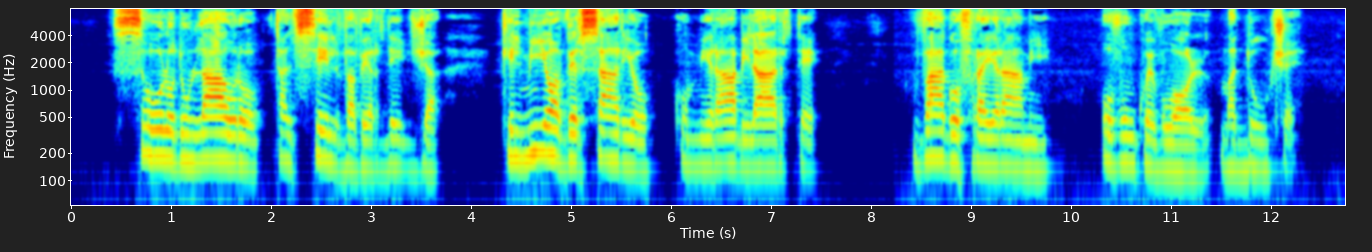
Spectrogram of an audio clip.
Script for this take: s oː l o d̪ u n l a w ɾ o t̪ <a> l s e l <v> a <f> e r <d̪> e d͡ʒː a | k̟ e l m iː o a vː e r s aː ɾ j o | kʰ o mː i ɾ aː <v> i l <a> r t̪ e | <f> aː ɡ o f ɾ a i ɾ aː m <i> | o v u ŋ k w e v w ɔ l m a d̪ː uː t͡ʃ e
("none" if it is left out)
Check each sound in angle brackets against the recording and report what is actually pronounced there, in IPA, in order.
a, v, v, d̪, b, a, v, i

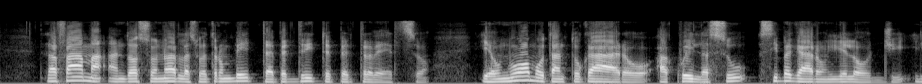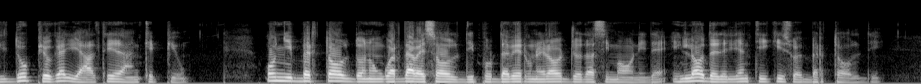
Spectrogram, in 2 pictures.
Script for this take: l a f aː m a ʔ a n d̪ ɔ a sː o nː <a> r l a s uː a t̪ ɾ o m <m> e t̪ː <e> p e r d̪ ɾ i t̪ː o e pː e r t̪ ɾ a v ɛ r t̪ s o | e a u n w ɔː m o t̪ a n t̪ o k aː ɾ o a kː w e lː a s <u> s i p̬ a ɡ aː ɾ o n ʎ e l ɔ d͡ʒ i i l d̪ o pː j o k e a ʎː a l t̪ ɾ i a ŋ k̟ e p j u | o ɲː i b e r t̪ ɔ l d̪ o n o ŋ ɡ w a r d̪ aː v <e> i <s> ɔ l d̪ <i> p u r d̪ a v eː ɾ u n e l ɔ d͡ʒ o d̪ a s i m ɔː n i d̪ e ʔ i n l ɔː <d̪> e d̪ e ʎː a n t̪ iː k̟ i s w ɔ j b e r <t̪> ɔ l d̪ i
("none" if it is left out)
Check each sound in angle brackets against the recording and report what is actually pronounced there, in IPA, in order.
a, b, a, u, a, s, i, d̪, t̪

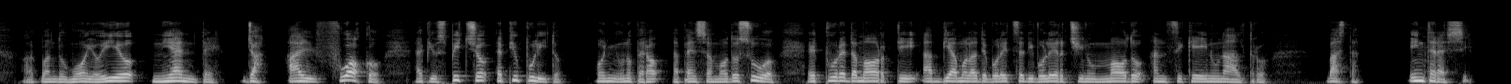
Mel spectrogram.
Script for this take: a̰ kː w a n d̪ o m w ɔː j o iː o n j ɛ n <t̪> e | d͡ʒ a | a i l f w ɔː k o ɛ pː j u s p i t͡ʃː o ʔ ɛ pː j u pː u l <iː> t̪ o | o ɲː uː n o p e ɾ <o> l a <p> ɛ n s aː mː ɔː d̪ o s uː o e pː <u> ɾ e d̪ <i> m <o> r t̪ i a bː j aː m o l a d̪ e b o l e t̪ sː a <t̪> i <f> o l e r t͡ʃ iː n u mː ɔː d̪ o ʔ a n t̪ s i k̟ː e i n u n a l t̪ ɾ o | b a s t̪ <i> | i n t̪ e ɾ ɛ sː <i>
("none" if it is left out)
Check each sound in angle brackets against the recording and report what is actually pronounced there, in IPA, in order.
t̪, iː, ɔ, p, uː, a, ɔ, d̪, v, a, i

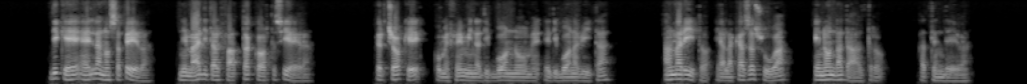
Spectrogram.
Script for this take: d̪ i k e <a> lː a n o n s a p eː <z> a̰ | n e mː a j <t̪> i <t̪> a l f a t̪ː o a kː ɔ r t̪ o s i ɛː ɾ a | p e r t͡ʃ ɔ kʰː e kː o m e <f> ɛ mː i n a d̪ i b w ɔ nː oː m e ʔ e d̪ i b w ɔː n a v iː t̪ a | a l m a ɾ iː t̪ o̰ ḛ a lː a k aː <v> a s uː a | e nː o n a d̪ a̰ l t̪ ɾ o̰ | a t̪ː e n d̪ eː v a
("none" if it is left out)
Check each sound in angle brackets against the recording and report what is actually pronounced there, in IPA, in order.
ɛ, v, d̪, t̪, f, z

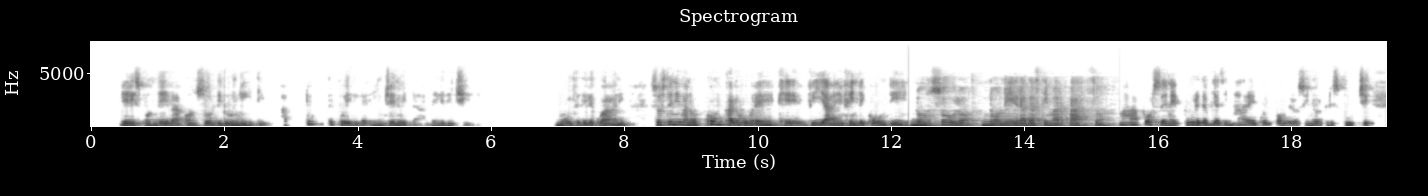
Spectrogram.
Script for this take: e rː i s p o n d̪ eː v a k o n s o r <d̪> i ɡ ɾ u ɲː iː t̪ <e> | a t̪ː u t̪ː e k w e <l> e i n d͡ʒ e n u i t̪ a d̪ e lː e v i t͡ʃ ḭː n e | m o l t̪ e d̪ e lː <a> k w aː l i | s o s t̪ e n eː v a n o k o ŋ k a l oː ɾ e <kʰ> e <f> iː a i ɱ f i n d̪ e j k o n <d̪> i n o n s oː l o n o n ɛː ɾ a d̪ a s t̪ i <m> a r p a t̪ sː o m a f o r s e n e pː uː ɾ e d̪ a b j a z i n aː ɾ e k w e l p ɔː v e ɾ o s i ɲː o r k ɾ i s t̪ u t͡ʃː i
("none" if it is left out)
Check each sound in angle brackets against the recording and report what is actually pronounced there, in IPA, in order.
d̪, i, lː, e, kʰ, v, t̪, m

